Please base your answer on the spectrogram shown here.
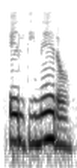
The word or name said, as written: el dinero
